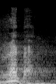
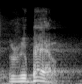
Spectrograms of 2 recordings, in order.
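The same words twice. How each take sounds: First: The stress is on the first syllable. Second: The stress is on the second syllable. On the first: It names a person who revolts. "he is a rebel" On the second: It asks someone to refuse. "it shifts to the second syllable"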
